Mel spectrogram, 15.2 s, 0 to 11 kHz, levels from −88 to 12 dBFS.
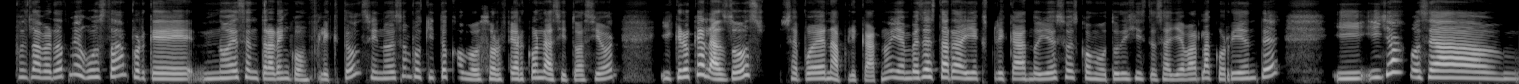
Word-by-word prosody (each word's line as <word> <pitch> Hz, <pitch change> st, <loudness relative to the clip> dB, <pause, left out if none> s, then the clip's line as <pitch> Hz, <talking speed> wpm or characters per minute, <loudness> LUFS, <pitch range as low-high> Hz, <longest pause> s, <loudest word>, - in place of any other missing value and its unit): Pues, 280 Hz, -1 st, -8 dB
la 280 Hz, -1 st, +1 dB
verdad 265 Hz, +3 st, -1 dB
me 385 Hz, -1 st, -3 dB
gusta, 305 Hz, +3 st, -1 dB
porque 220 Hz, -5 st, +2 dB
no 230 Hz, +2 st, -1 dB
es 265 Hz, +2 st, 0 dB
entrar 230 Hz, -5 st, +1 dB
en 235 Hz, +1 st, -1 dB
conflicto, 200 Hz, -, -4 dB
sino 235 Hz, -, -4 dB
es 245 Hz, 0 st, -4 dB
un 325 Hz, -, -8 dB
poquito 285 Hz, -1 st, -5 dB
como 205 Hz, -7 st, -3 dB
surfear 210 Hz, +1 st, -1 dB
con 260 Hz, +4 st, -1 dB
la 215 Hz, -5 st, +3 dB
situación 195 Hz, -, -4 dB, 0.4 s
y 235 Hz, -3 st, -6 dB
creo 290 Hz, +4 st, +4 dB
que 395 Hz, -, +4 dB
a -, -, +8 dB
las 205 Hz, -, +6 dB
2 250 Hz, -, 0 dB
se 215 Hz, -3 st, -7 dB
pueden 225 Hz, +2 st, +1 dB
aplicar, 175 Hz, -3 st, 0 dB
¿no? 235 Hz, +4 st, -5 dB
Y 265 Hz, -, -1 dB
en 240 Hz, -1 st, -1 dB
vez 250 Hz, 0 st, 0 dB
de 295 Hz, -, +4 dB
estar 275 Hz, -2 st, +2 dB
ahí 235 Hz, -2 st, +3 dB
explicando, 220 Hz, -2 st, -2 dB
y 210 Hz, +2 st, -2 dB
eso 245 Hz, +4 st, -3 dB
es 260 Hz, -2 st, -5 dB
como 220 Hz, -6 st, -3 dB
tú 215 Hz, -, -4 dB
dijiste, 215 Hz, -1 st, -6 dB
o -, -, -9 dB
sea, 200 Hz, +1 st, -4 dB
llevar 200 Hz, +3 st, -2 dB
la 245 Hz, -, 0 dB
corriente 235 Hz, -, -2 dB, 0.5 s
y 230 Hz, +1 st, -1 dB
y 275 Hz, +1 st, -3 dB
ya, 420 Hz, -, +1 dB, 0.2 s
o 275 Hz, -1 st, -1 dB
sea, 260 Hz, -3 st, +6 dB
mm, 220 Hz, 0 st, -9 dB
235 Hz, 215 wpm, -23 LUFS, 215-265 Hz, 0.5 s, a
